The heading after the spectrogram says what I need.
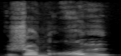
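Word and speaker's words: Zheng He: Alors, c'est écrit en français Zeng, et moi, vous dites qu'il faut prononcer jaune, jaune, re.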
